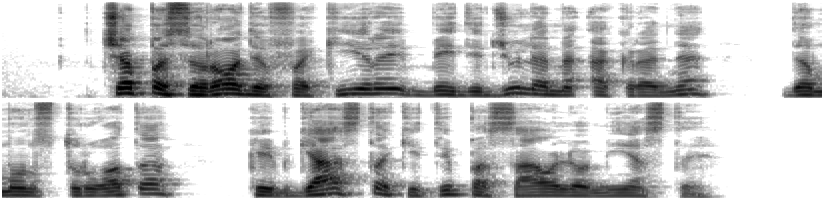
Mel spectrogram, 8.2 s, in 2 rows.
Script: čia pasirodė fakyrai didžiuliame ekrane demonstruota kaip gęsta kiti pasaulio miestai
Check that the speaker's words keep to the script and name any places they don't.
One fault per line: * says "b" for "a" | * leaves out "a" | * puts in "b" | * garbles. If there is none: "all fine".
* puts in "bei"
